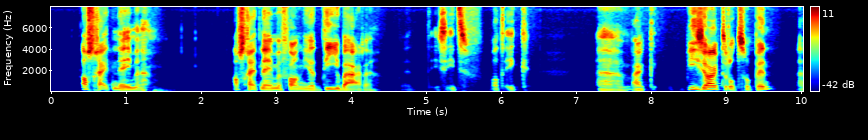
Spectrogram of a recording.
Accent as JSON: {"language": "Dutch", "country": "Netherlands", "said": "Ja, want ik ben altijd Nederlander geweest. Ik heb Surinaamse roots. En daar ben ik apen trots op. Maar ik ben ook een hele... ik ben een Nederlander."}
